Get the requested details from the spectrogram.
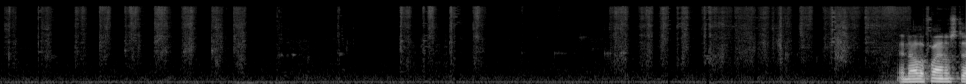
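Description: A brush swishes in quick, repeated strokes.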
